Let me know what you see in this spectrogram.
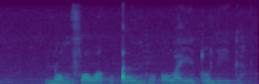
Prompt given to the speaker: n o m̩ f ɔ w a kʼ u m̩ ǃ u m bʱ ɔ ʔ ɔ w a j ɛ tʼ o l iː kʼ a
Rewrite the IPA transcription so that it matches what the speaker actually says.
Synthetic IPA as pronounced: n o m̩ f ɔ w a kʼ u ǃ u m bʱ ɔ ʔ ɔ w a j ɛ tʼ o l iː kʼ a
